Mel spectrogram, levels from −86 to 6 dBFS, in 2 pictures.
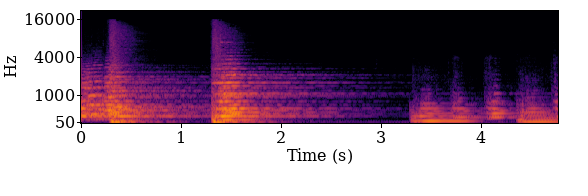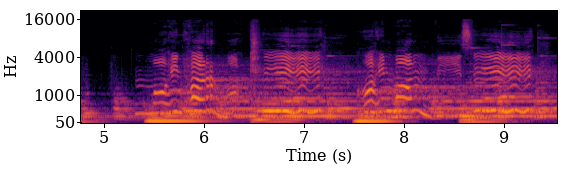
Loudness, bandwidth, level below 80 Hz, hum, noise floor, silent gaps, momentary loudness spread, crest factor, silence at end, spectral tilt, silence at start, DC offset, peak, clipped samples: -22 LUFS; 15.5 kHz; -36 dBFS; none; -60 dBFS; none; 16 LU; 18 dB; 0 s; -6 dB/octave; 0 s; under 0.1%; -6 dBFS; under 0.1%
